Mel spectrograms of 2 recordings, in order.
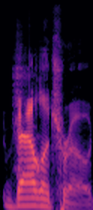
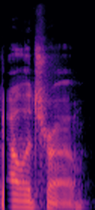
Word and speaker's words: Balatro: Before we get into this, do you pronounce mhm. it Ballatero or is it Ballatro to you? Because I've I heard both. call it Balatro.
